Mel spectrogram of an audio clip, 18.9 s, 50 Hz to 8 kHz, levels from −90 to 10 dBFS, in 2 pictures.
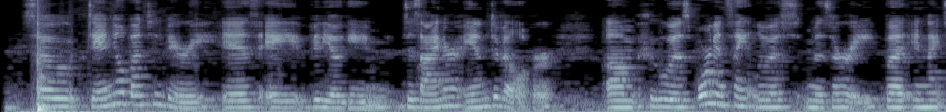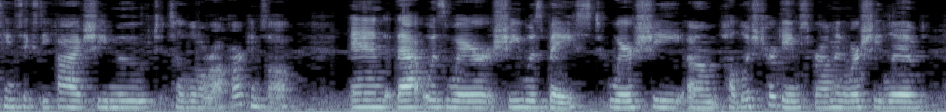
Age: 30-49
